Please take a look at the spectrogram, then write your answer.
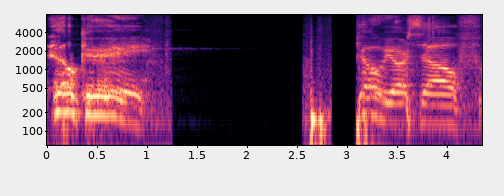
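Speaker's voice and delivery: booming, bellowing giant's yell. Voicing a character calling out a name to someone hidden: deep Goliath bellow. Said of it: "bellow in his deep Goliath-y voice and yell".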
